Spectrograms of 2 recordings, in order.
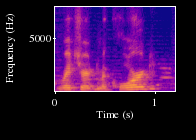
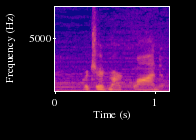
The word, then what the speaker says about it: Richard Marquand: Is it A, George Lucas, B, Lawrence Kasdan, C, Richard McCord, or D, Ivan Kirchner? To mispronounced fix almost all of Hunters, it's George Lucas, Lawrence Kasdan, Richard Marquand, or D, Irvin Kirchner.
